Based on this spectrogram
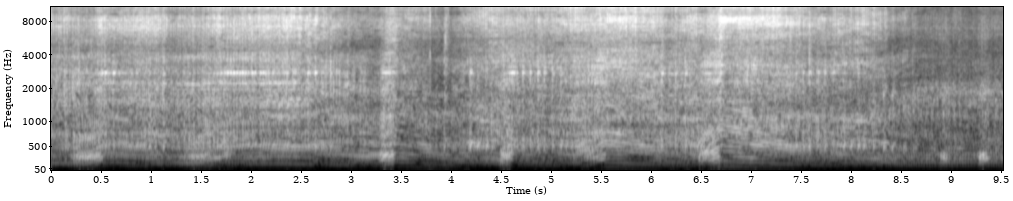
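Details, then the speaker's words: Honda CR85R two-stroke revving up and down with a light ticking in its rattly note before shutting off; it lacks power and powerband and is also leaking antifreeze; cause unknown. "cr85r um making ticking noises and it doesn't have powerband i'm not really sure what could be wrong with it"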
